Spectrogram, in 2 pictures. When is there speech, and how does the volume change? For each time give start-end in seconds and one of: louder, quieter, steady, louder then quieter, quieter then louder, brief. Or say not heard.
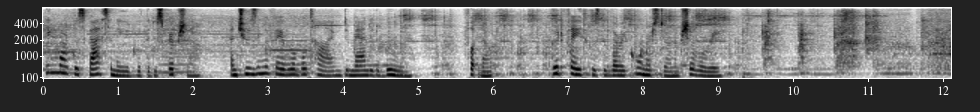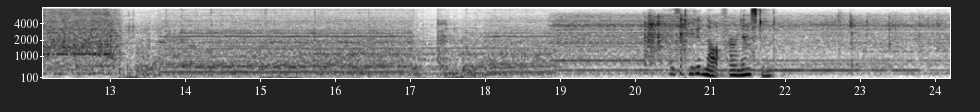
0.0-9.2 steady
20.4-22.1 brief.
